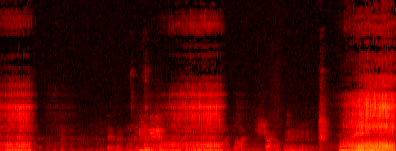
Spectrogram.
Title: My dad snoring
